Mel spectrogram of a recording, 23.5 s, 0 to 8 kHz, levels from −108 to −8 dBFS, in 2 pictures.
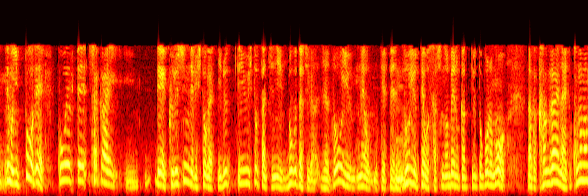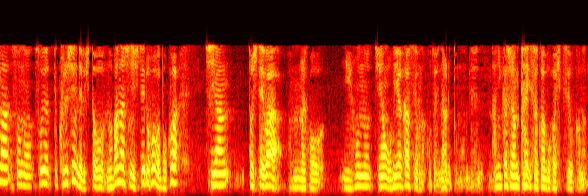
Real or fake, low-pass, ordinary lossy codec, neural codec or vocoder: fake; 7.2 kHz; AAC, 16 kbps; vocoder, 22.05 kHz, 80 mel bands, HiFi-GAN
